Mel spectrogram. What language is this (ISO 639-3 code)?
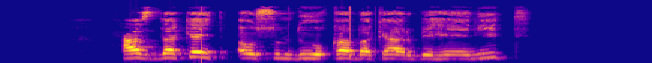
ckb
